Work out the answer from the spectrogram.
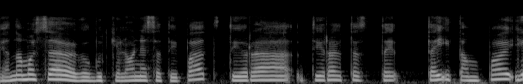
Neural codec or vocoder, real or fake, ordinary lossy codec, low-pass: codec, 24 kHz, 3.1 kbps, DualCodec; fake; AAC, 48 kbps; 9.9 kHz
